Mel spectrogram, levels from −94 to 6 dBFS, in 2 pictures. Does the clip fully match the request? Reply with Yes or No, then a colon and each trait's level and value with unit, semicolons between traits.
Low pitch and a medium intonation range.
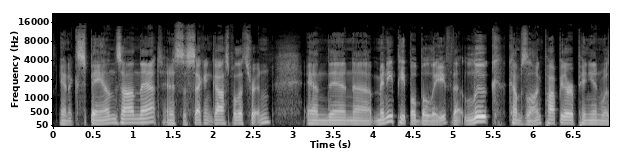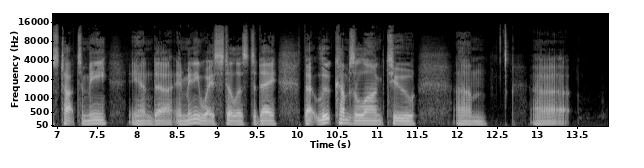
Yes: low, 110 Hz; average, 3.4 semitones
